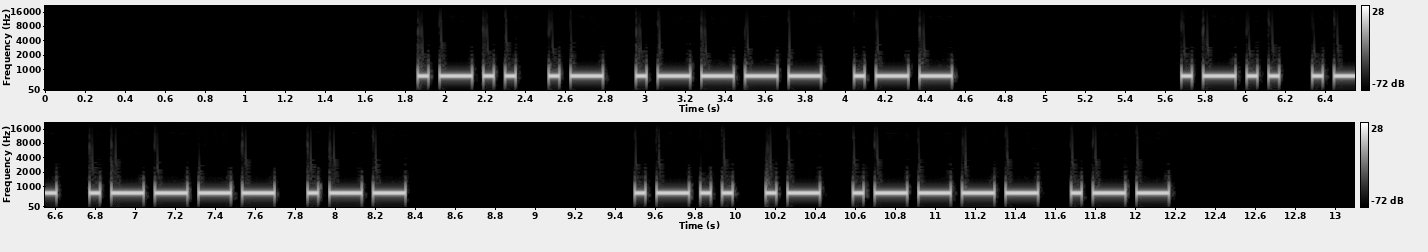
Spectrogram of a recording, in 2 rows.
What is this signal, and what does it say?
Morse code, heard as a keyed tone, about 22 wpm, 700 Hz. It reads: LA1W LA1W LA1W
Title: DXCC-100 Call Signs - 4 Characters - Repeated 3x - 22wpm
